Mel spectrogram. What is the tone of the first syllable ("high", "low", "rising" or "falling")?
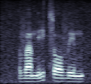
low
